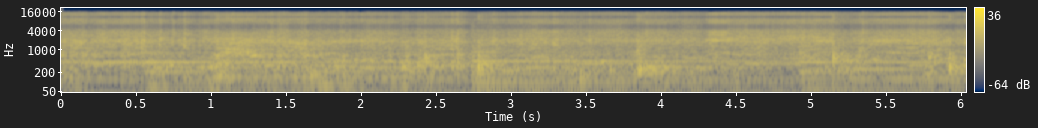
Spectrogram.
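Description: Background music with held notes that change every second or two.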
